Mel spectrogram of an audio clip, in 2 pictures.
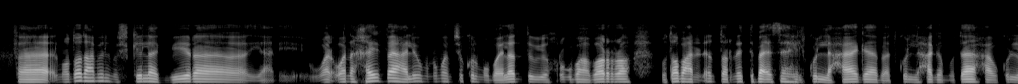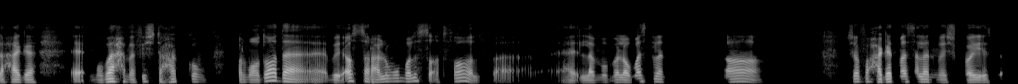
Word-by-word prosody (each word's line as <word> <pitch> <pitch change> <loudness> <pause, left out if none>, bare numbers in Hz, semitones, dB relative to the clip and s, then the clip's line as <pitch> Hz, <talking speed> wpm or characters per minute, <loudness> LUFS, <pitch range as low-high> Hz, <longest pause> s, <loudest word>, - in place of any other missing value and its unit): فالموضوع 115 +5 +3
ده 160 - +4
عامل 155 -1 -2
مشكلة 140 +4 0
كبيرة 125 +6 +1 0.5
يعني، 90 0 -14
و - - -24 0.3
وأنا 130 0 +1
خايِف 145 +2 +1
بقى 150 - +8
عليهم 135 +1 +1
إن - - -22
هُم 140 +1 -7
يمسِكوا 140 +2 -7
الموبايلات 105 +2 +2
دي 125 - -2
ويخرُجوا 115 0 -7
بيها 115 -2 +1
برّه، 125 +2 +4 0.3
وطبعًا 130 +3 +4
الإنترنت 125 +2 -4
بقى 125 -3 +5
سهَّل 120 -3 -4
كل 120 -5 -1
حاجة، 115 +1 +3
بقِت 90 -2 -6
كل 115 -3 -8
حاجة 115 -2 0
متاحة 110 +2 +2
وكل 110 +1 -4
حاجة، 110 -1 +2 0.4
أ - - +2
مباحة، 130 +6 +3
ما 105 - -3
فيش 135 +4 -7
تحكُّم، 125 -3 -6 0.3
فالموضوع 110 +11 +1
ده - - +1
بيأثِّر - - 0
عليهُم 130 +5 -1
وهُم 145 -2 -4
لسَّه 160 - -6
أطفال. - - -4
ف - - -14 0.8
لمّا 105 +3 -4
لو 105 -1 +1
مثلًا 130 -3 -3 0.7
آه، 130 0 -1 0.8
شافوا 130 0 -4
حاجات 125 +2 +4
مثلًا 120 -2 0
مش 105 0 -7
كويِّسة. 110 - -2
120 Hz, 155 wpm, -27 LUFS, 110-130 Hz, 0.8 s, بقى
